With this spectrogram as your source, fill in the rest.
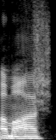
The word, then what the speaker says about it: Amash: Amash. Yeah, Amash. Yeah. Was he decent, or was he a possibility? He's one of the more libertarian congressmen in Congress. I am glad that Justin Amash entered the Libertarian Party.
